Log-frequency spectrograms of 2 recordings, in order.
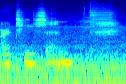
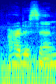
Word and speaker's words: artisan: artisian and you know you might say also Artisan that could be another way to pronounce it but usually we kind of go artisian even though Artisan does is a little bit more phonetic I spent a lot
